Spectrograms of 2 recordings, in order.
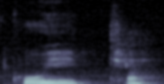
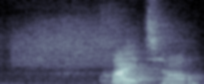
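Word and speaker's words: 快炒: Goi cha...? How do you say it then? Kuai cha. Ah, close enough~~ No it’s not! Totally different, lol.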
